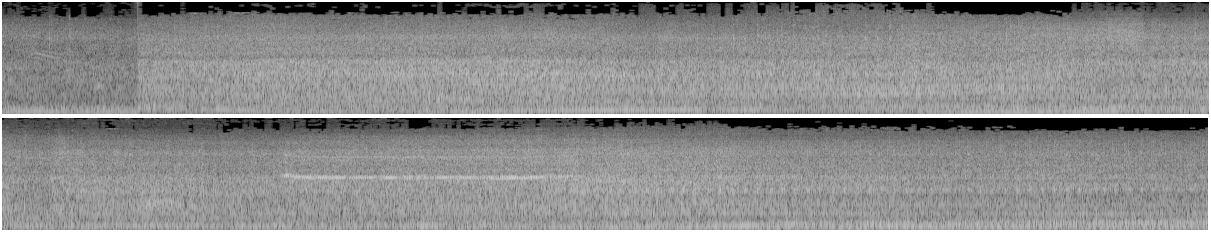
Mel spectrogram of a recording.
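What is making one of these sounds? An SUV engine revs as tyres churn through thick mud.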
